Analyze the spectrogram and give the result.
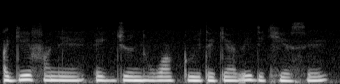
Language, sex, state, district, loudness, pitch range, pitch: Nagamese, female, Nagaland, Kohima, -13 LUFS, 180-190 Hz, 180 Hz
